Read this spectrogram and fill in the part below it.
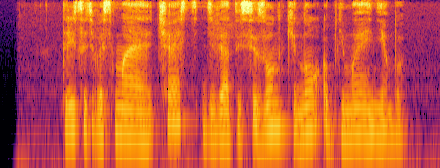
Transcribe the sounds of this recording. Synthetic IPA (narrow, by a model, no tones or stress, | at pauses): t̪ɾʲit̪sɨtʲvɐsʲmajət͡ɕæsʲtʲdʲɪvʲat̪ɨjsʲɪzo̞nkʲɪno̞ʔɐbnʲɪmajənʲe̞bə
